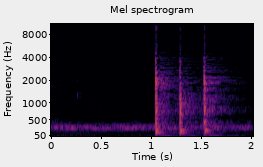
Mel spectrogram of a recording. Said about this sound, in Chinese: 023突然听到敲门声，强行下线已经来不及了。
